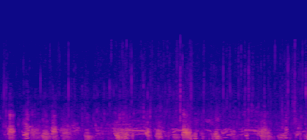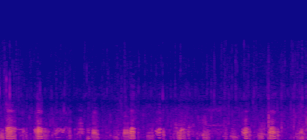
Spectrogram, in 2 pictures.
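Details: Several ducks at a creek give a dense, overlapping run of nasal quacks and chatter, with brief calls tumbling over one another throughout and no other clear sounds.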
